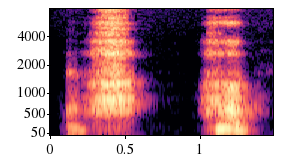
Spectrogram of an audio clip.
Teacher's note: so it's a voiceless glottal fricative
